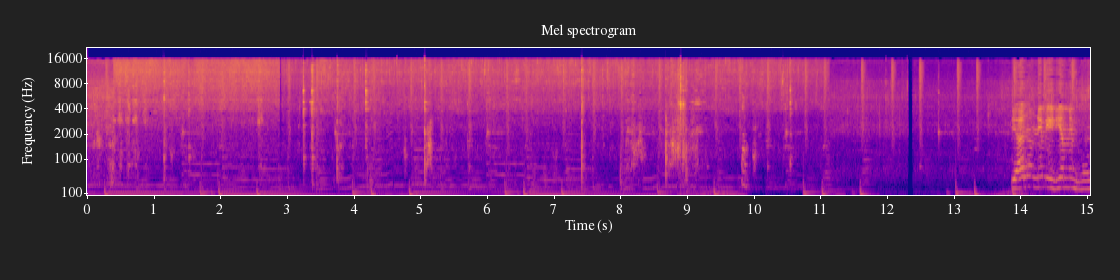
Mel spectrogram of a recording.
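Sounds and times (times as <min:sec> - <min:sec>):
metal spatula scraping a pan: 0:00.0 - 0:10.7
vegetables sizzling in hot oil: 0:00.0 - 0:15.0.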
